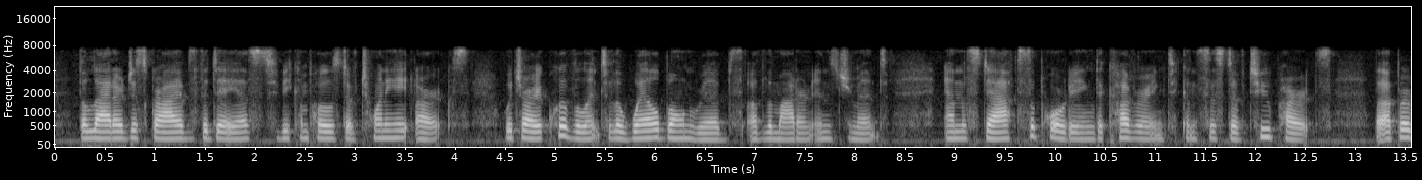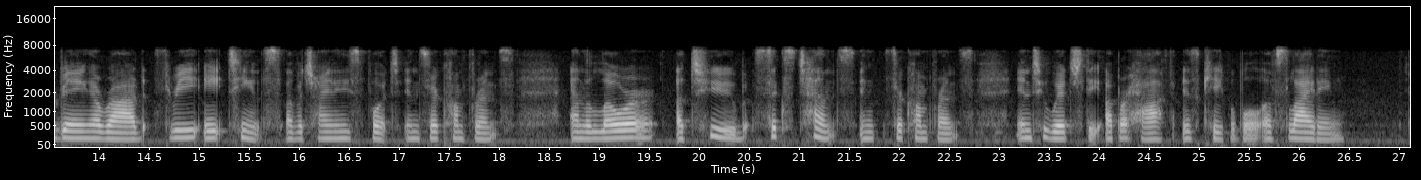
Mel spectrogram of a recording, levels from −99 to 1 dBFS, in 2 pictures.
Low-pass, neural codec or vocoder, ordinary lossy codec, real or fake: 7.2 kHz; codec, 16 kHz, 16 kbps, FunCodec, trained on Chinese and English, 50 frames a second; Opus, 24 kbps; fake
